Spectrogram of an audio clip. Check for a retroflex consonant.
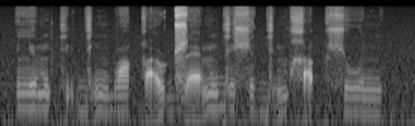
present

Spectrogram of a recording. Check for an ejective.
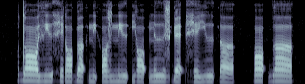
absent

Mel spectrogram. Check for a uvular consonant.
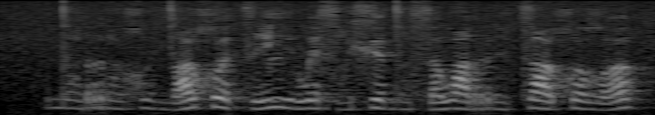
present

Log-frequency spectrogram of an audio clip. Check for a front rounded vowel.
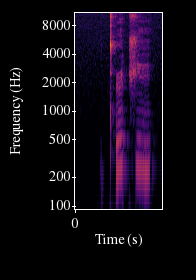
present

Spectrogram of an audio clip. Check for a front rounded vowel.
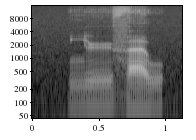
absent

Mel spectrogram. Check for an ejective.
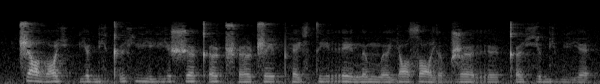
present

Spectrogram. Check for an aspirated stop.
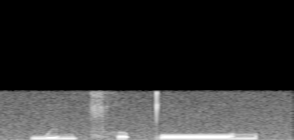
present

